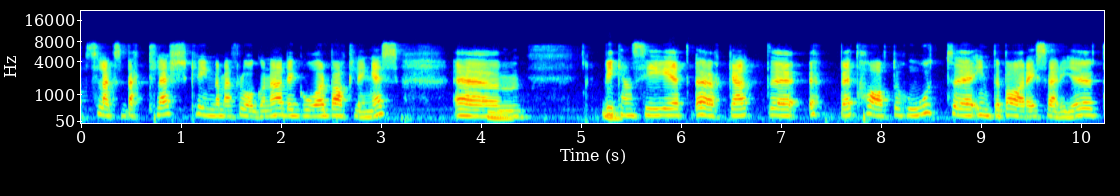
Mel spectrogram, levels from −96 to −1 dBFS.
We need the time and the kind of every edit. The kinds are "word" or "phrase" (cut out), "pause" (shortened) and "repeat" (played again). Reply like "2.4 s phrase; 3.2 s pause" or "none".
none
